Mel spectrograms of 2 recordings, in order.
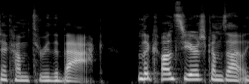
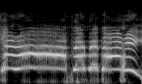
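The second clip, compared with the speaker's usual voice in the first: mock shrill, very high shouting yell; 4 dB louder than usual. Retelling waking everyone on the bus as the driver asked, yelling in mom voice. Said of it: "just using my mom voice".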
